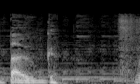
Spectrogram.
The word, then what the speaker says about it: Boag: Perhaps I need to start saying my name Boag, which is how everybody else in the universe pronounces it, other than my family, for some bizarre reason.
